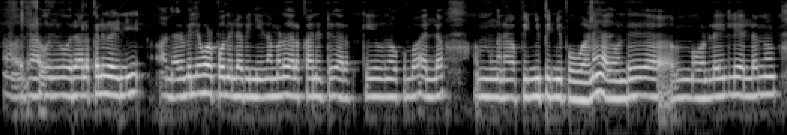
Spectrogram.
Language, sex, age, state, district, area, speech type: Malayalam, female, 60+, Kerala, Kozhikode, urban, spontaneous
